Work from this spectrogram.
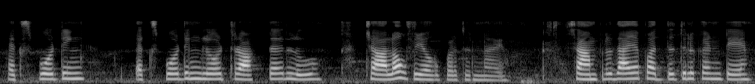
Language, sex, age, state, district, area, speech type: Telugu, female, 45-60, Andhra Pradesh, East Godavari, rural, spontaneous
